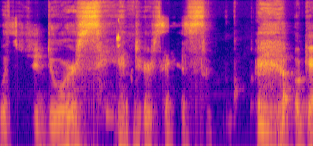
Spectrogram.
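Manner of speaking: slow speech breaking into laughter. Discussing a football game, laughing while talking. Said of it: "I'm sorry, I'm laughing".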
